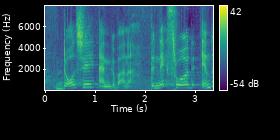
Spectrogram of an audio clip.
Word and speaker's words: Dolce & Gabbana: Dolce and Gabbana yes don't say and Gabbana I have heard many people pronouncing it as Dolce & Gabbana I'm sorry they are wrong this is pronounced as Dolce and Gabbana the next word in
